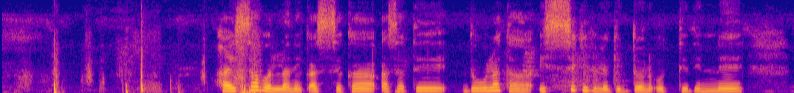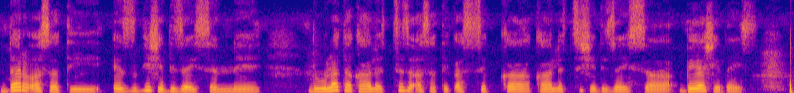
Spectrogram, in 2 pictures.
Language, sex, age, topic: Gamo, female, 36-49, government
